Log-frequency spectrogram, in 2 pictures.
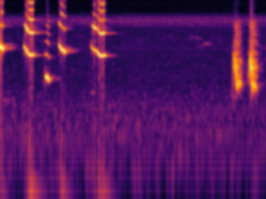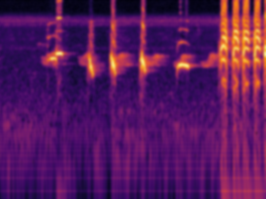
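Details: Captive greater green leafbird singing a varied, mimic-filled song for tutoring other birds: sharp chirps, then down-slurred burry notes and bright whistles, ending in a fast rattling burst of repeated notes.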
